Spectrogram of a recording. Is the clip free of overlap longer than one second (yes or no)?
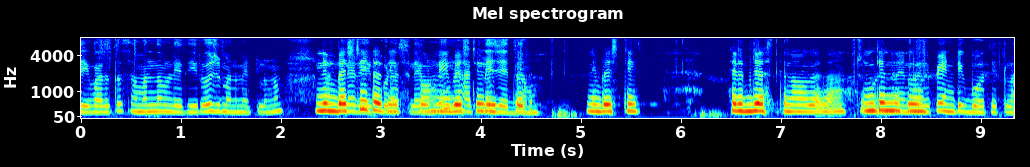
no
